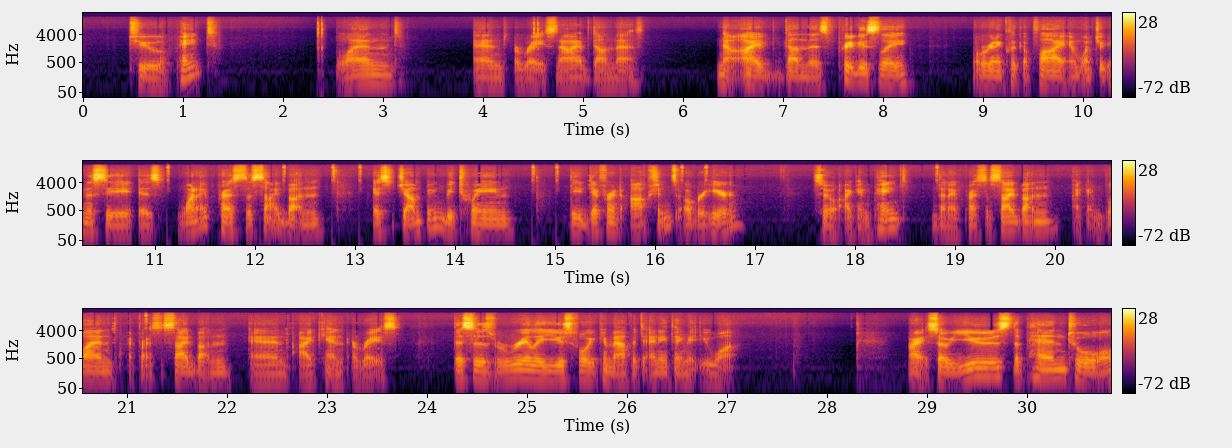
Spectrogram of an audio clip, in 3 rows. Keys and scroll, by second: 23.6 ctrl+z, 23.9 ctrl+z, 24.1 ctrl+z.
